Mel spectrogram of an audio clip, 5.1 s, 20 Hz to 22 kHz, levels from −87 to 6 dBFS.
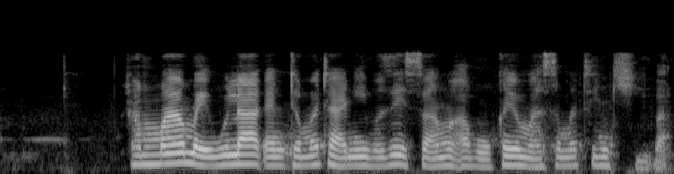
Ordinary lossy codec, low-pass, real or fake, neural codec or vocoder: none; 7.2 kHz; fake; codec, 44.1 kHz, 3.4 kbps, Pupu-Codec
